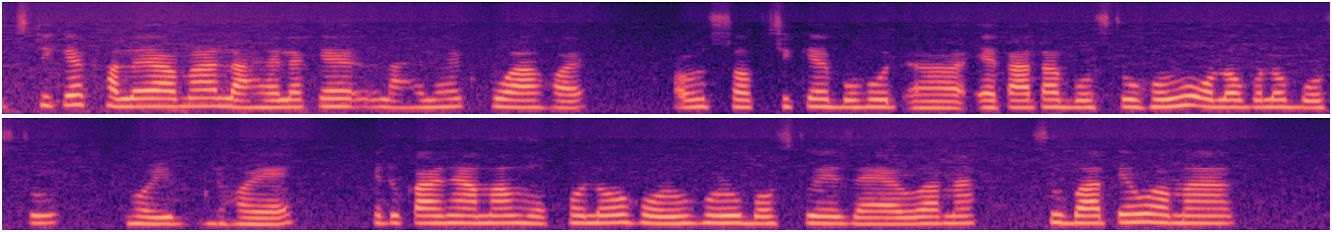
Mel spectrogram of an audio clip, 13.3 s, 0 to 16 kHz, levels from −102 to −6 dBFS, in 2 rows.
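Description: From the start, noise suppressor artifacts pump the room noise down by about 17 dB between phrases; the spectrogram shows patchy, flickering speckles in the gaps. Speech cut by the noise suppressor follows at 1.58–2.92 s, 3.36–4.03 s and 7.26–7.81 s, where parts of the speech drop by about 15, 14 and 18 dB, shaving roughly 300, 200 and 100 ms of speech. These show as abruptly thinned waveform edges and missing energy.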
